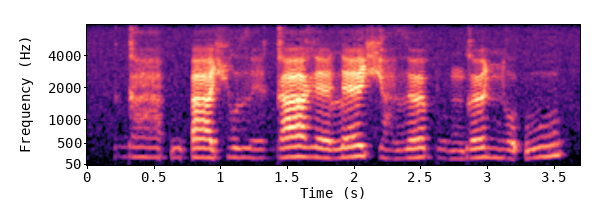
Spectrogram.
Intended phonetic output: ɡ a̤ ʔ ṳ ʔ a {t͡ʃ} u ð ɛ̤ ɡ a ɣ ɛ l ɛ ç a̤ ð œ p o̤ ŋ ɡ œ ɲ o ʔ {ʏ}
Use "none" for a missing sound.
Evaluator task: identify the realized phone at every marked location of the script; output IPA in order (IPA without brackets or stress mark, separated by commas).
ç, u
